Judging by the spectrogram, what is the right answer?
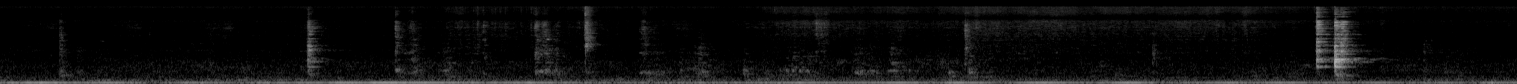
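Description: Metal clicks and clatters of a Weber gas grill being tended: a few light knocks of tongs on the grate and lid, then a loud double clack near the end, over a steady low rumble.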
